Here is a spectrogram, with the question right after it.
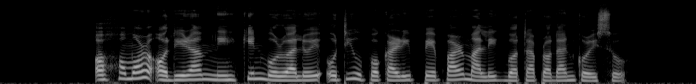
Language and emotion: Assamese, neutral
